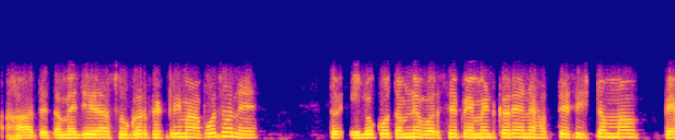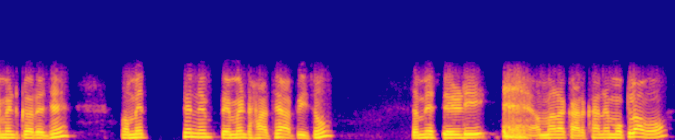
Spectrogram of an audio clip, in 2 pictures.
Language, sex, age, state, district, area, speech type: Gujarati, male, 45-60, Gujarat, Valsad, rural, conversation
